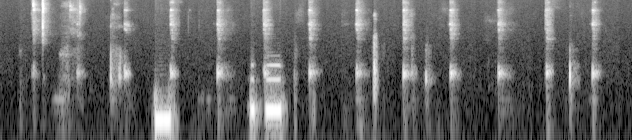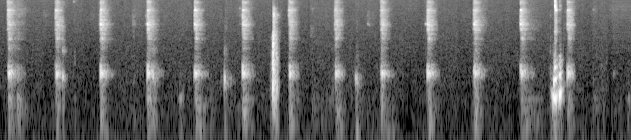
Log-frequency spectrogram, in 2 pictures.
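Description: Steady, regular ticking, about three light ticks a second, with two short, louder low thumps about one and a half and two and a half seconds in.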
